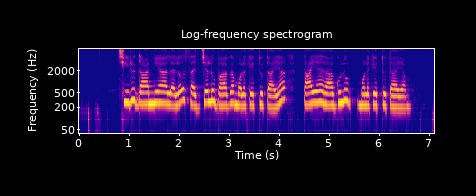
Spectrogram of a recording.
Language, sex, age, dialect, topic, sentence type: Telugu, female, 18-24, Southern, agriculture, question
